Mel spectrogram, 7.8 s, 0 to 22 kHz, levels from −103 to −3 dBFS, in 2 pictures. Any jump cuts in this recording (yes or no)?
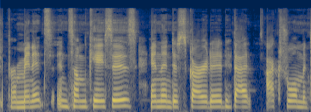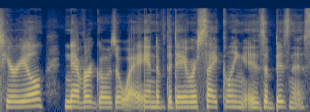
yes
